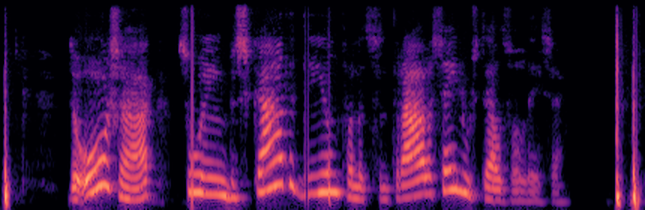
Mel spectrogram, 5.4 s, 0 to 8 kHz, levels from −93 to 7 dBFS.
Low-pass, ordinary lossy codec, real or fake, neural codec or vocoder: 7.2 kHz; Opus, 64 kbps; real; none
